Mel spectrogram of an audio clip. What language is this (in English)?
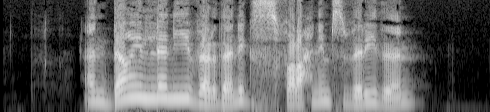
Kabyle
